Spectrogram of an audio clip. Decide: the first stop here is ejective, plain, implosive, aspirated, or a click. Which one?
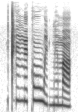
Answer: aspirated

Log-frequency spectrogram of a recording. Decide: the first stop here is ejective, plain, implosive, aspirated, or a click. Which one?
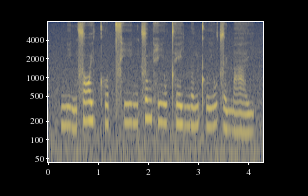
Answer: aspirated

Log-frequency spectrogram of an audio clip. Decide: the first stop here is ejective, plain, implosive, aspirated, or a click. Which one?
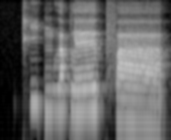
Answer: aspirated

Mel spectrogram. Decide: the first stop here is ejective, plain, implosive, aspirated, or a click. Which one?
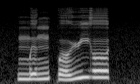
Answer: plain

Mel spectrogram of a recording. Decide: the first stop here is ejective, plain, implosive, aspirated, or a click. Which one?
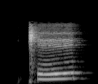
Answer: click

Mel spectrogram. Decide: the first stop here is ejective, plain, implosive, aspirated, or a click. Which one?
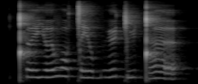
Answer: click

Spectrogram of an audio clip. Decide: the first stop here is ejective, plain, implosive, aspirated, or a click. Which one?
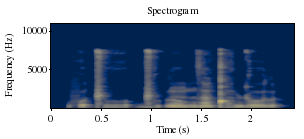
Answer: click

